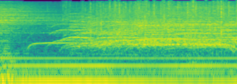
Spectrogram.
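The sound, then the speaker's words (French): Recorded crowd applause and cheering played from the studio control room during a La Première radio show, with rising whoops and shouts over a dense, steady wash of clapping that fills the whole clip. “en régie, les applaudissements.”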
